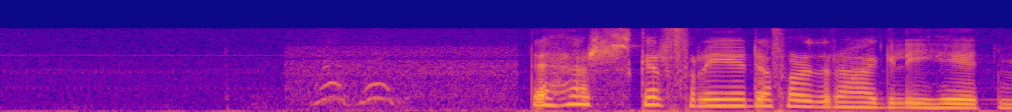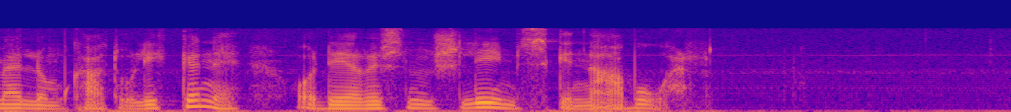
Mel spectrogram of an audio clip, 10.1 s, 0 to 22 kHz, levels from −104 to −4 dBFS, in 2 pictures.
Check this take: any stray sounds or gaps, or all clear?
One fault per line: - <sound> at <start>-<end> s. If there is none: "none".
- bark at 1.5-2.1 s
